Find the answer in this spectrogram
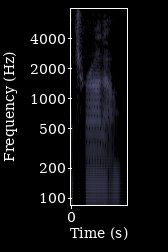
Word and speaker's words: Toronto: say it you say Toronto you just kind of like slur it all together that's how it Toronto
